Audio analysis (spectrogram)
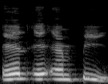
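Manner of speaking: एल ए एम पी spelled slowly, one by one; slow classroom spelling drill; slow spelled letters. Shown as a demonstration. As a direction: spell एल ए एम पी with clear pauses. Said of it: "उच्चारण आई के रूप में".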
